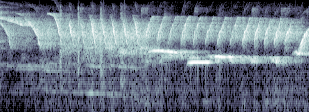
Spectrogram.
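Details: White-rumped shama in a cage, singing during pairing to stir the opposite sex: a fast, rhythmic train of high repeated notes over a lower, sliding whistled tone.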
